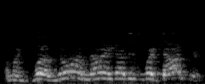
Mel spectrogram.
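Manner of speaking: high loud indignant denial; defensive junkie voice. Acted. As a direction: protest way too much. Acted defensive drug denial.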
